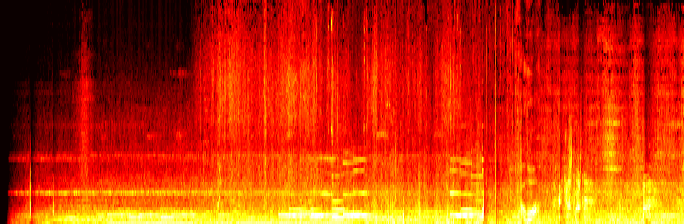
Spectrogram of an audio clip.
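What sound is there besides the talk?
subway train rumbling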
